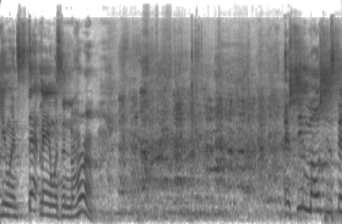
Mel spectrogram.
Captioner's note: audience laughing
